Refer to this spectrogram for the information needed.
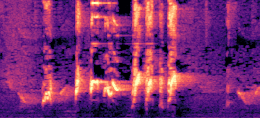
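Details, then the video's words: Red-whiskered bulbul singing, a recording used to train caged birds' voices: short bursts of bright, chirpy, warbled notes, with a rapid cluster of sharp syllables in the middle and a softer closing phrase. "Luyện Giọng Chào Mào Mới Nhất"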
